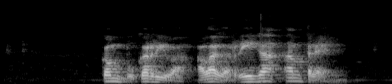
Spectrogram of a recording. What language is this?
Catalan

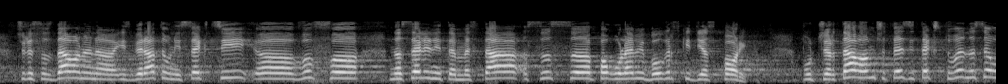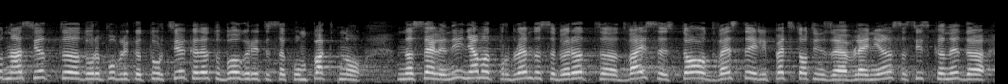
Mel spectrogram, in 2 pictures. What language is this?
Bulgarian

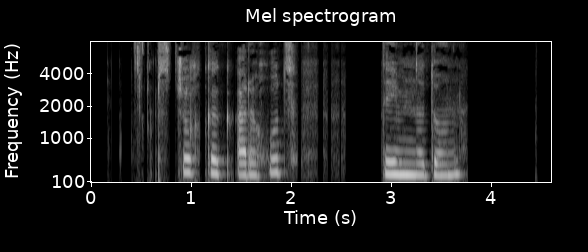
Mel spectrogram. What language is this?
Abkhazian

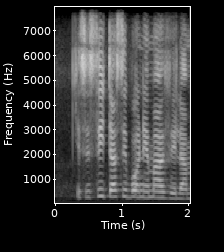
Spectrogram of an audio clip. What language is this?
Swati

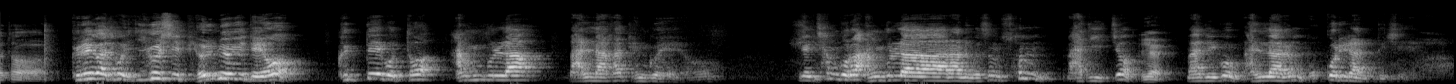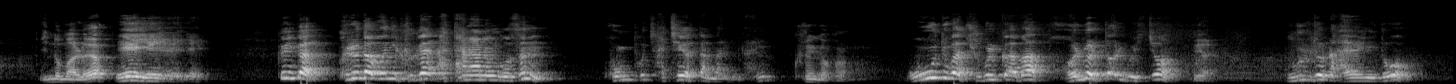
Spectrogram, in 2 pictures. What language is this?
Korean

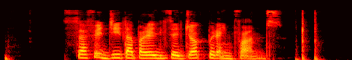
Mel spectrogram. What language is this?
Catalan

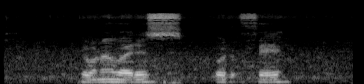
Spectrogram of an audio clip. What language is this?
Urdu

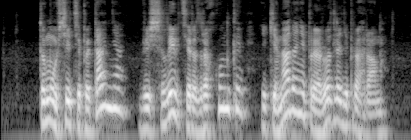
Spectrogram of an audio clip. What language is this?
Ukrainian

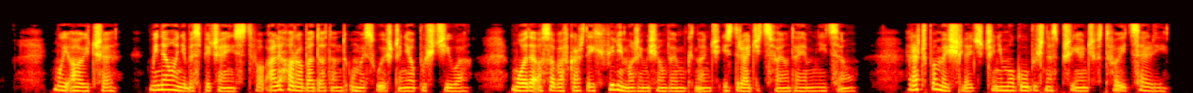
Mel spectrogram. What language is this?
Polish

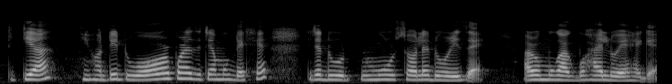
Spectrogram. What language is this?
Assamese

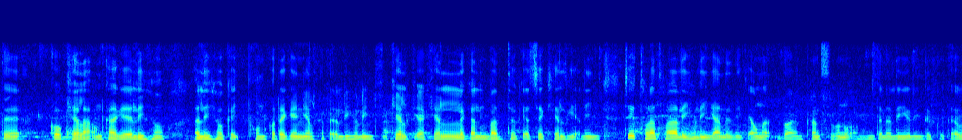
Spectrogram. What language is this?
Santali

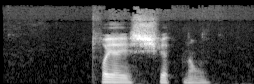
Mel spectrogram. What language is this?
Polish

